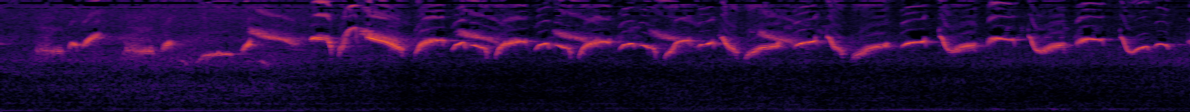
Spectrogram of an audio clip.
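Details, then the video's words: Hwamei just out of training, caged, yellow legs and bill, fanned tail: continuous fast song of looping downslurred whistles repeated several times a second, bright and loud throughout. "Tam hoàng bao giàn đuôi xòe, hàng đã có số má anh em ạ | Họat Họa Mi"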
